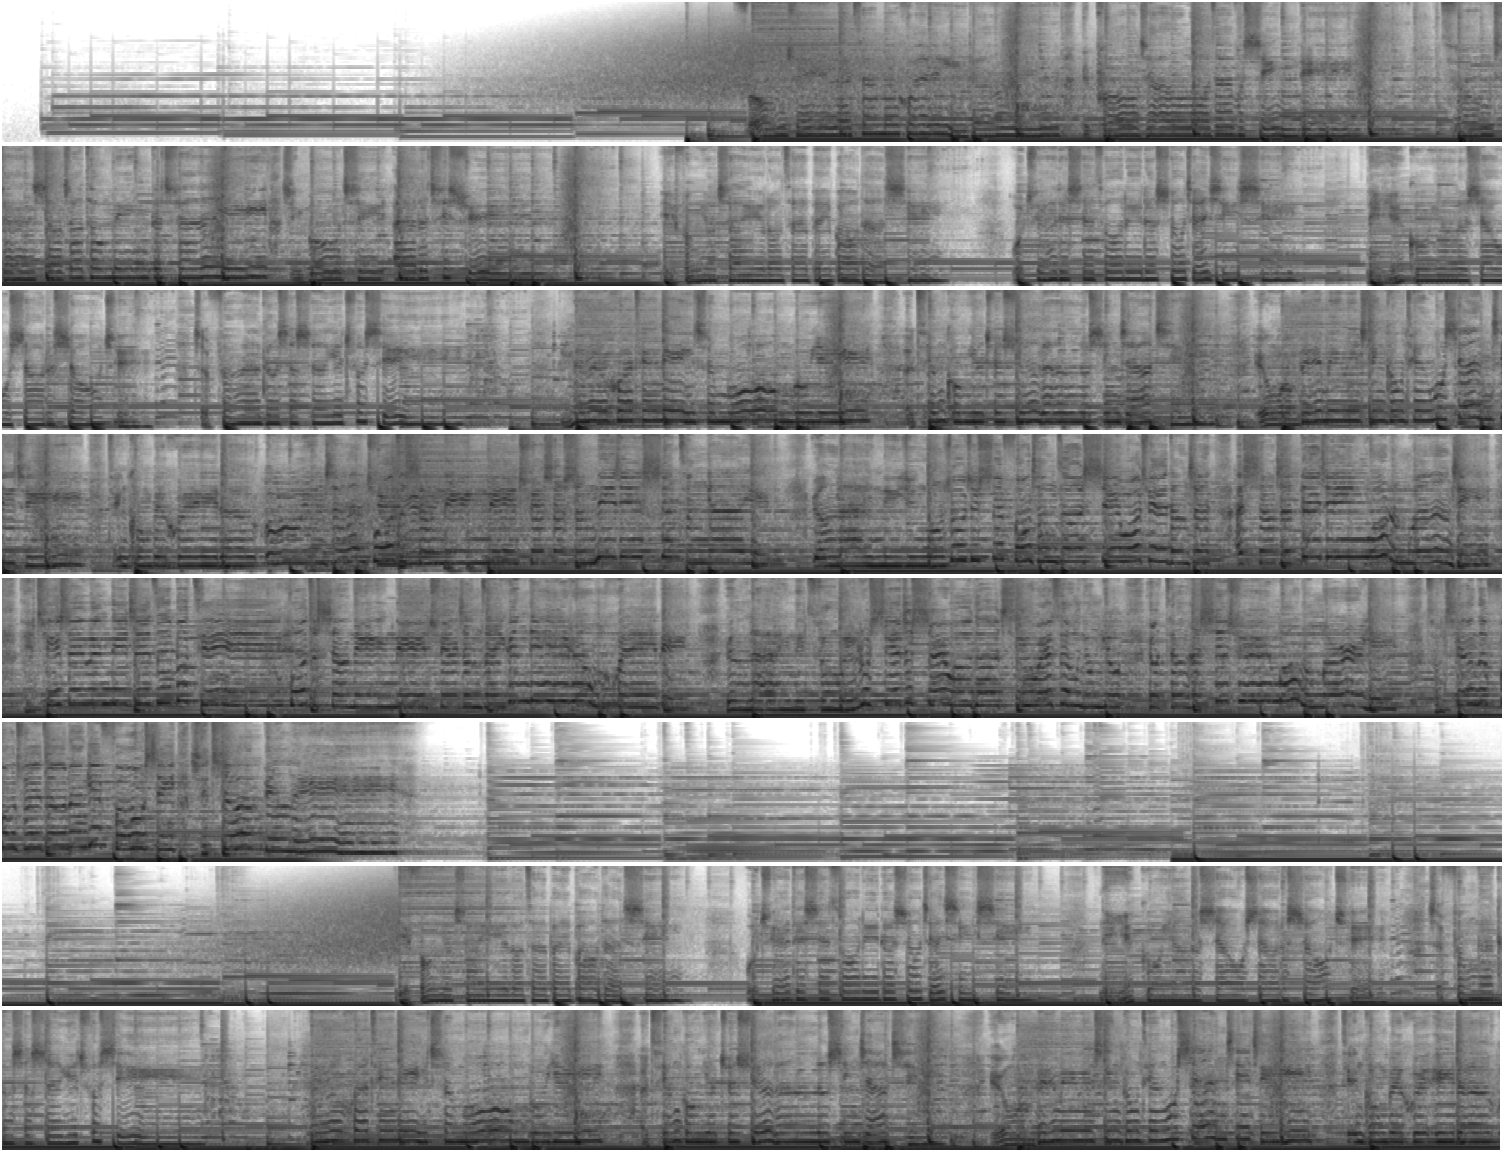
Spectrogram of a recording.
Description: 很干净的男声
